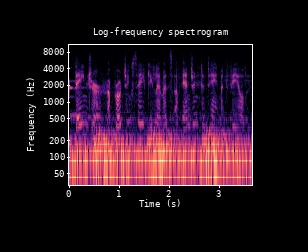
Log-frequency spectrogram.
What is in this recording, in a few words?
contain, computer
